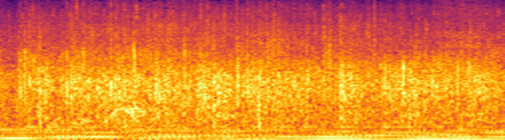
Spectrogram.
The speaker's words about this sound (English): You can clap.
